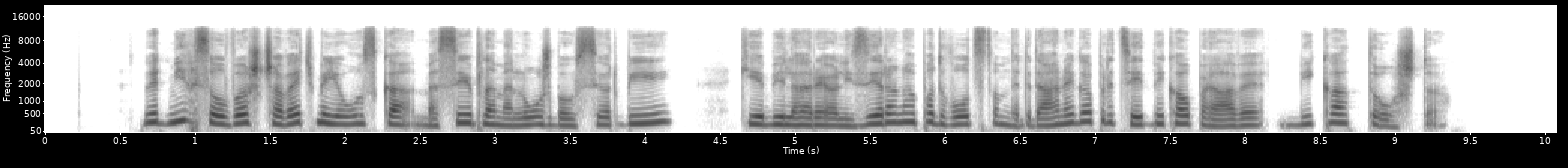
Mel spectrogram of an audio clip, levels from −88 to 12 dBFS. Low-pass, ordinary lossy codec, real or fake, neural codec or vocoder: none; none; fake; codec, 24 kHz, 0.9 kbps, WavTokenizer, small release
